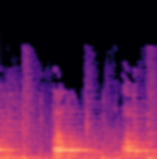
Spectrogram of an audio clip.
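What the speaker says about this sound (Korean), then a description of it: "너네 짖는 소리 바깥에서도 들리더라" Two dogs at home barking and yipping at a visitor arriving, loud and close, with sharp repeated barks and whimpering tones packed into a short burst.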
